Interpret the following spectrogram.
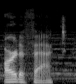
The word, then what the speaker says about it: RTFKT: Pronounced artifact, the brand was founded by three creatives blending gaming, cryptoculture, and luxury streetear aesthetics.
